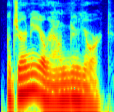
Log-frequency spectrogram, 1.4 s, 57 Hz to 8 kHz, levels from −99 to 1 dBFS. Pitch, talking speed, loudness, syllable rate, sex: 105 Hz, 210 wpm, -14 LUFS, 5.5 syllables/s, male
